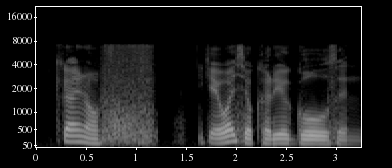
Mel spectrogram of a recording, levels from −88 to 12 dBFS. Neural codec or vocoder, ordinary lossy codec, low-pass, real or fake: none; none; 7.2 kHz; real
